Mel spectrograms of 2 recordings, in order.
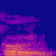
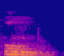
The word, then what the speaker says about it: comb: again it is um it is just comb and not comb that b remains silent okay in tomb as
